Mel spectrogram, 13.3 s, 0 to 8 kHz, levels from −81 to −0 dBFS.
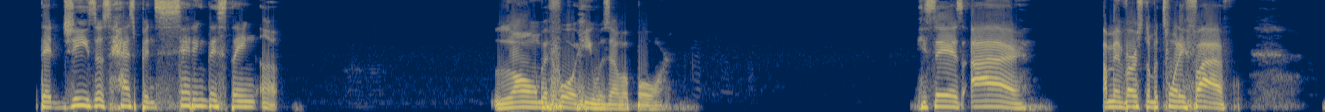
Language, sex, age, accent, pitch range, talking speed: English, male, 20-39, American, 130-165 Hz, 100 wpm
